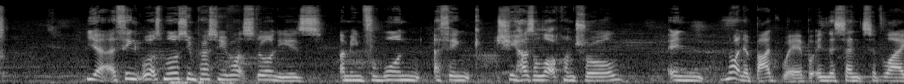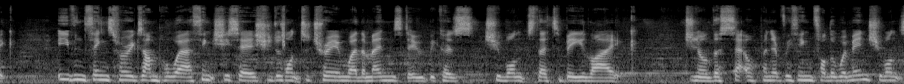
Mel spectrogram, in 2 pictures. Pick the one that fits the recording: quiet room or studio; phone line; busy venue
busy venue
